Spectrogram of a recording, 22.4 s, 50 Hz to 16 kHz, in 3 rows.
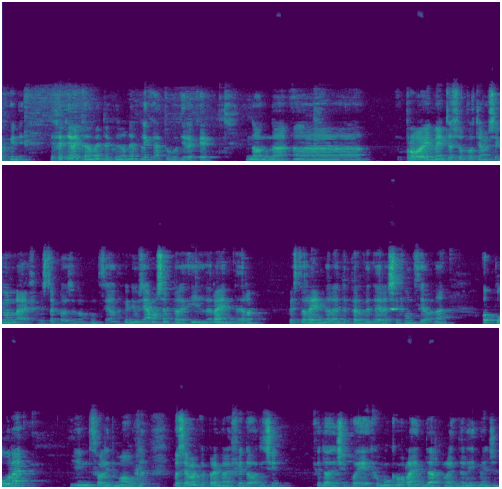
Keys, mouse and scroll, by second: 10.9-12.8 drag, 14.0-15.7 drag, 20.4-22.0 drag.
